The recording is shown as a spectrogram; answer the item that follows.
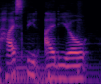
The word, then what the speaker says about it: HispeedIDO: is what we are looking for for the highspeed Ido yes I Googled it and found out how to pronounce it correctly N64 HDMI mod kit it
